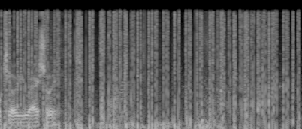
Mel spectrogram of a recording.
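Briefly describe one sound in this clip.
Dice clatter as they roll.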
